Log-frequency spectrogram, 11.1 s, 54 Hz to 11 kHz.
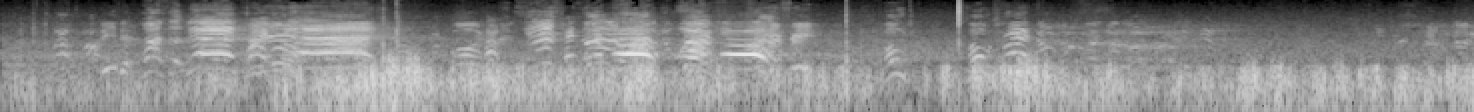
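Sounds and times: footballers shouting: 0.4s - 9.1s.

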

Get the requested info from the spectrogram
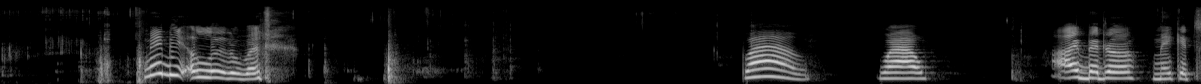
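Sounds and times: box thumping onto table: 3.8s - 4.3s.

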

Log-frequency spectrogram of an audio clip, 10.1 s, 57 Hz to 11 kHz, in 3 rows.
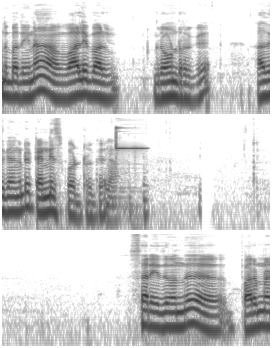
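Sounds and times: short electronic beep: 4.8s - 5.2s.

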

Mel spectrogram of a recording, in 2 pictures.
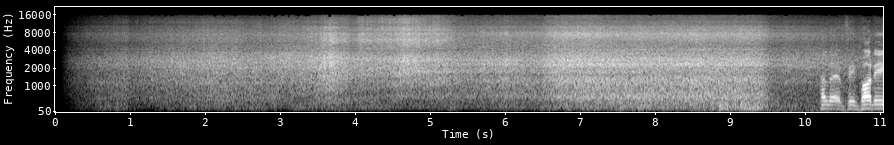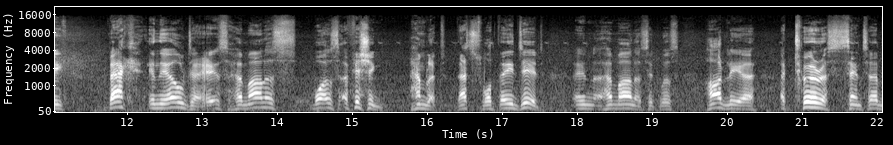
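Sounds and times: surf breaking on rocky shore: 0.2s - 11.4s.

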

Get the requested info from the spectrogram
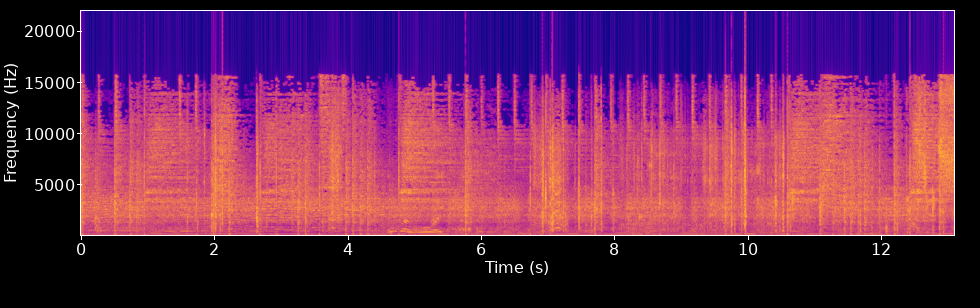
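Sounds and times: skateboard wheels rolling: 0.0s - 4.5s, 5.4s - 13.0s
music: 0.0s - 13.0s.

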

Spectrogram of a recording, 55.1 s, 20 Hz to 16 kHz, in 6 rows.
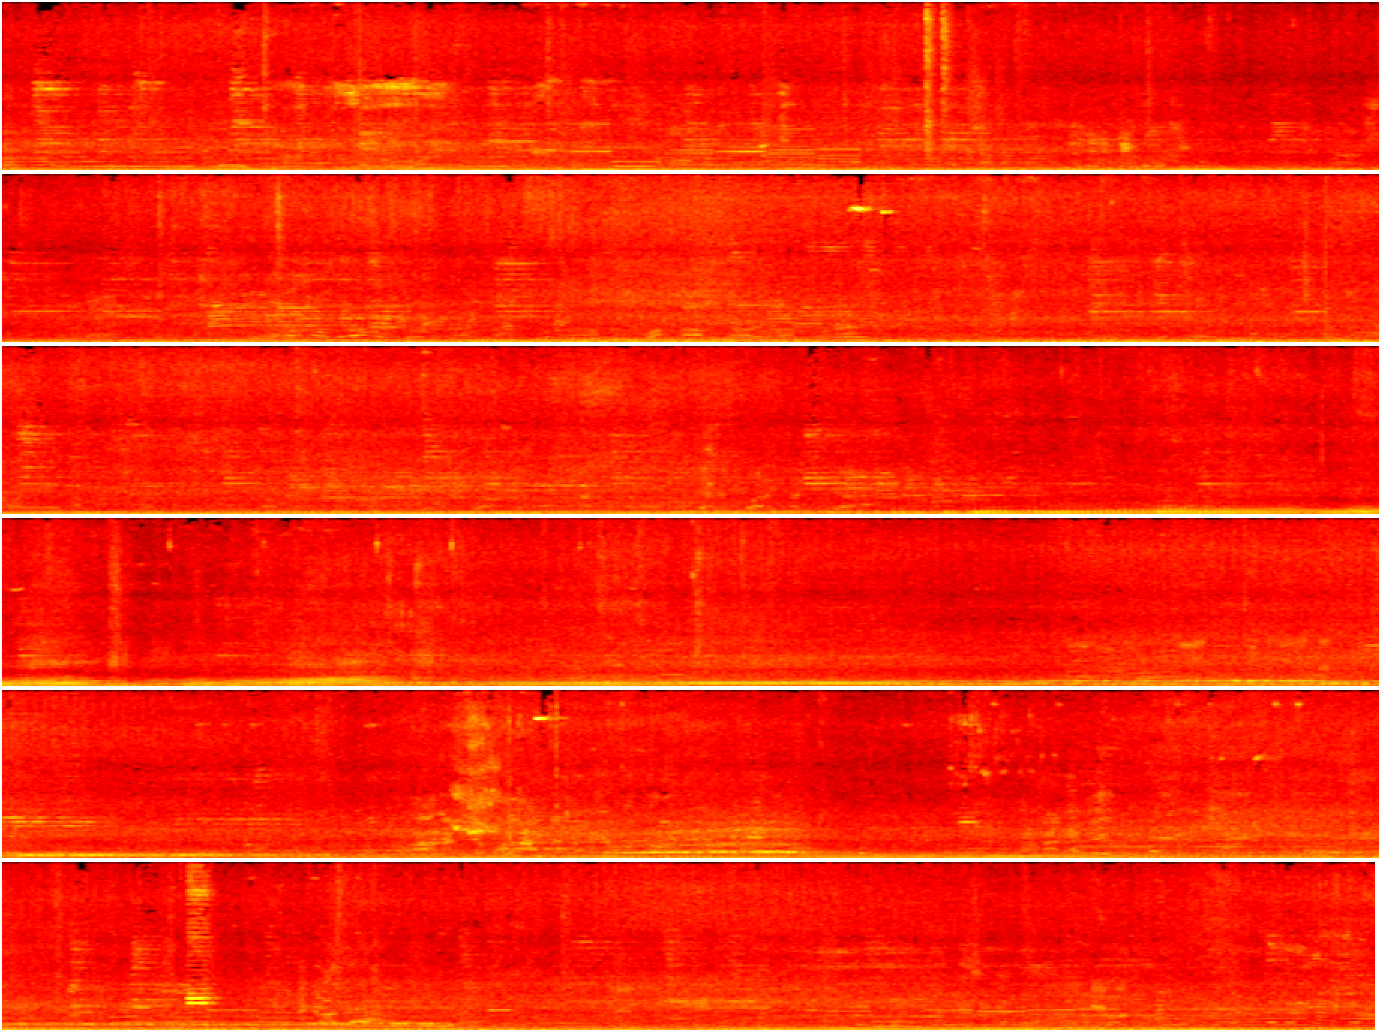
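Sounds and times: motor traffic: 0.0s - 55.0s
vehicle engine droning: 0.0s - 55.0s
background voices: 30.1s - 55.0s.

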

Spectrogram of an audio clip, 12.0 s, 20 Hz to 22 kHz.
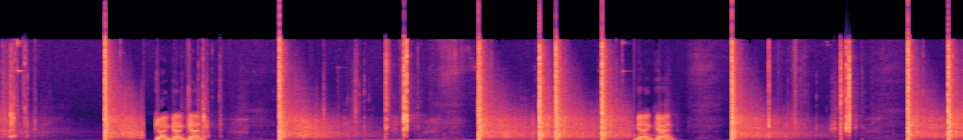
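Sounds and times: pistol shots: 1.3s - 1.9s, 3.5s - 4.3s, 6.0s - 8.0s, 9.2s - 10.3s, 11.4s - 12.0s.

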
